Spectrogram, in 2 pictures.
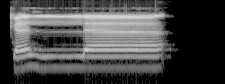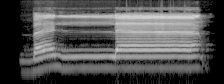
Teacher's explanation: ان دونوں لاموں کو، یعنی یہ پہلا جو لام ہے ساکن ہے، اس کے بعد ایک اور لام آ گیا، اس لام کو ہم اس لام کے ساتھ ادغام کر دیں گے · لام کے بعد الف مدہ ہونے کی وجہ سے لام کو ایک الف کے مقدار کھینچیں گے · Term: ادغام متجانسین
